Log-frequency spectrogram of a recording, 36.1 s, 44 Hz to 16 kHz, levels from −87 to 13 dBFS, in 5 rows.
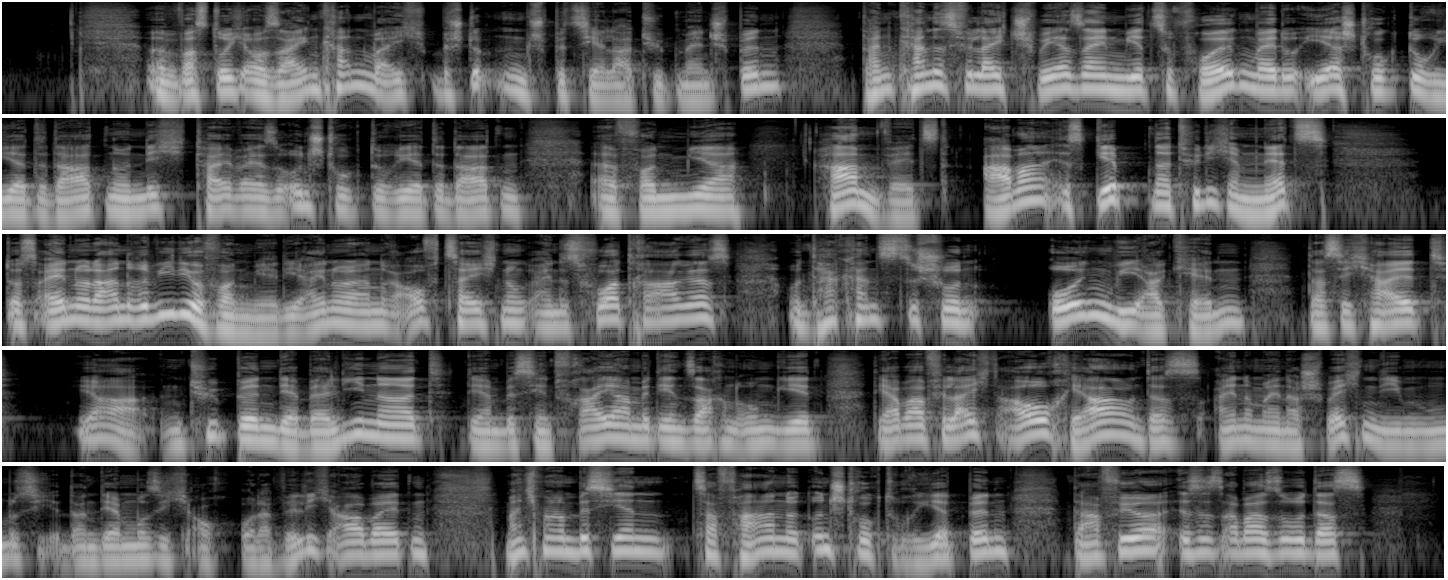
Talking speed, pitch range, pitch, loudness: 195 wpm, 120-165 Hz, 140 Hz, -19 LUFS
